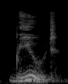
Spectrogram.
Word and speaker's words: Butte: I better look this up because but Montana is pronounced but like beautiful.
